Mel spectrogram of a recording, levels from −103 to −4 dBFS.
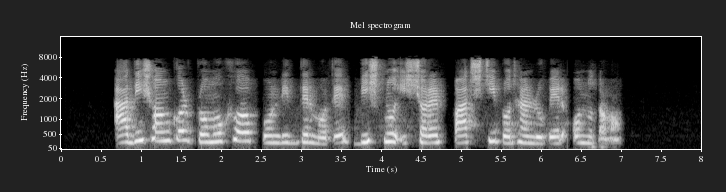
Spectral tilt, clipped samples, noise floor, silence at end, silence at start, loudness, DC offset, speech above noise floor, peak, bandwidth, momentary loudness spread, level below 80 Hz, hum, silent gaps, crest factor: -3 dB/octave; under 0.1%; -88 dBFS; 1 s; 0.65 s; -16 LUFS; under 0.1%; 72 dB; -2 dBFS; 8.2 kHz; 7 LU; -60 dBFS; none; none; 16 dB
